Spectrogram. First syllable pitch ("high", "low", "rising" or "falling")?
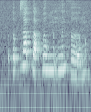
low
